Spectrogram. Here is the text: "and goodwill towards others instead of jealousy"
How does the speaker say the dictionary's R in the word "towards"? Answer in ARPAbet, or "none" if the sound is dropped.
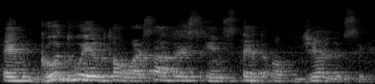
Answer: W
